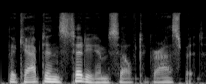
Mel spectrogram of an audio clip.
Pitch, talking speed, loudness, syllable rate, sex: 100 Hz, 205 wpm, -19 LUFS, 5.3 syllables/s, male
